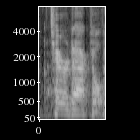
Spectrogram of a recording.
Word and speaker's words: pterodactyl: Yeah, it's pronounced pterodactyl. There's a silent P there. P before T.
